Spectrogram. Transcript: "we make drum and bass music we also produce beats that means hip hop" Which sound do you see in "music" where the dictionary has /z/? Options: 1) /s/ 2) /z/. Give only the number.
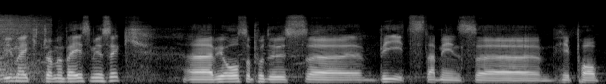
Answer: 1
